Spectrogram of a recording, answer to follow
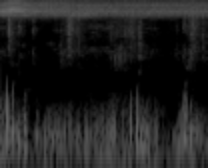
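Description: Wind buffeting an outdoor microphone, a low, uneven rumble, over a steady high-pitched hiss, with a few faint ticks.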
